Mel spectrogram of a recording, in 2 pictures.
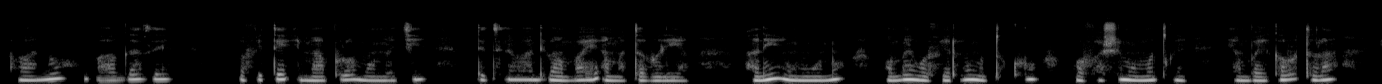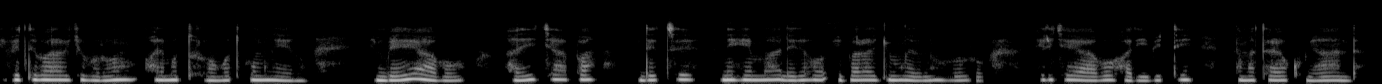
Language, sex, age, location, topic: Kinyarwanda, female, 18-24, Huye, health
